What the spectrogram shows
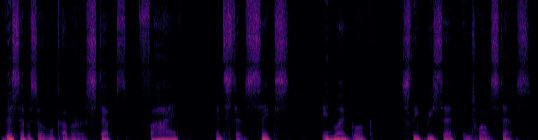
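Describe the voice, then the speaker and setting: Man, podcast host, middle-aged, slow measured delivery, low pitch, mellow tone. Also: slightly rough. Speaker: podcast host and sleep coach. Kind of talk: scripted podcast monologue.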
